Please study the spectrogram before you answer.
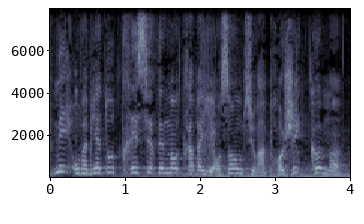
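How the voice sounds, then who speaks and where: A man's voice: high voice, lively intonation, a little fast, noisy background. A man playing a sly, falsely friendly germ villain in a French cartoon dub, with mock-sweet, gloating delivery. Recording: music under the voice.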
